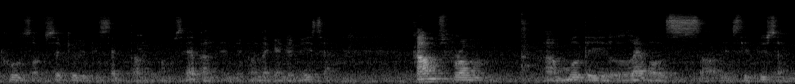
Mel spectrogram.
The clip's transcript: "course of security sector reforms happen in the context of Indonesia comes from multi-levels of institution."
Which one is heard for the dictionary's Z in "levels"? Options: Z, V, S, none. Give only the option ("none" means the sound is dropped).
S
